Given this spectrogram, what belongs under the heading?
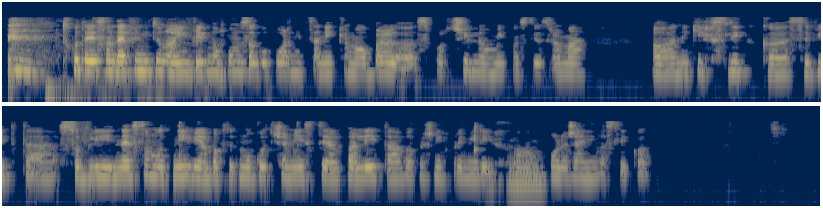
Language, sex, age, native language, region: Slovenian, female, 18-29, Slovenian, Central Slovenia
